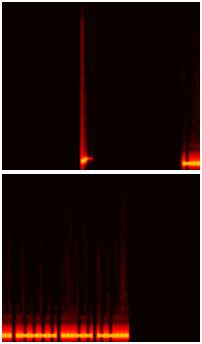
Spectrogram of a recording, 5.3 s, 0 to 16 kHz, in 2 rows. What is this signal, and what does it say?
Morse code, heard as a keyed tone, about 40 wpm, 700 Hz. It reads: 6137
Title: Numbers - 4-Digit 40wpm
